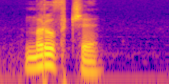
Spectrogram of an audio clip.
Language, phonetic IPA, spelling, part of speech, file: Polish, [ˈmruft͡ʃɨ], mrówczy, adjective, Pl-mrówczy.ogg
